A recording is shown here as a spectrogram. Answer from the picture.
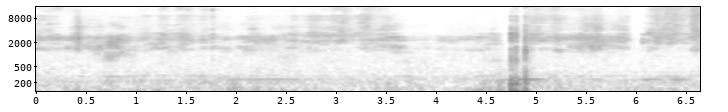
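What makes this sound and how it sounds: Long acrylic nails tap and scratch a flat printed cardboard Blu Tack blister card with a thin, hollow backing. Soft, continuous scratching rasps are heard, with one sharp tap standing out near the end.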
